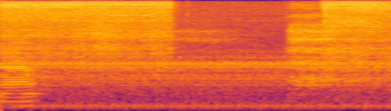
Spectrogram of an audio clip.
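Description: Airbrush spraying paint in two bursts: a hiss of about a second, a short break, then the hiss starts again near the end.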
